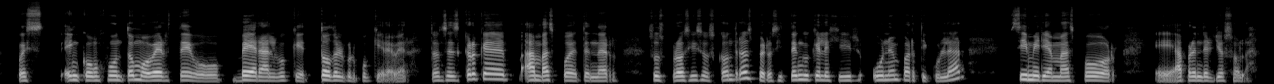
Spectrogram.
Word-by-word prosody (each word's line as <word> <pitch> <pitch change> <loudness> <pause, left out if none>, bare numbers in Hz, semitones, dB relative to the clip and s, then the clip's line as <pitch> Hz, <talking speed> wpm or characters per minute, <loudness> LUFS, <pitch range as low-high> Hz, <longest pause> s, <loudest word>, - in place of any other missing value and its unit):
pues, 180 0 -3
en 205 - +2
conjunto 195 +2 +1
moverte 190 -1 +3
o 145 -2 -3
ver 195 +1 +6
algo 175 +1 -1
que 165 -4 -4
todo 205 +4 +3
el 185 - 0
grupo 170 -1 -9
quiere - - -7
ver. - - -8
Entonces, 185 +1 -3
creo 235 +6 +2
que 240 -3 +2
ambas 200 0 +3
puede 180 -4 -1
tener 170 +1 -3 0.3
sus 195 -1 -1
pros 190 0 +1
y 200 - -2
sus 195 -3 -6
contras, 245 +9 0
pero 255 - -2
si 185 - -9
tengo 210 +2 +2
que 205 - +1
elegir 190 +1 -3
una 205 +1 +1
en 220 - -4
particular, 200 - -3 0.4
sí 230 -1 +2
me 210 - +6
iría 195 -2 +2
más 180 0 0
por, 185 -4 0 0.3
eh, - - -5
aprender 180 -2 0
yo 180 +2 -3
sola. - - -10
190 Hz, 195 wpm, -24 LUFS, 180-205 Hz, 0.4 s, ver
